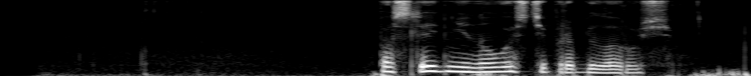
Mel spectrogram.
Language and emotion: Russian, neutral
